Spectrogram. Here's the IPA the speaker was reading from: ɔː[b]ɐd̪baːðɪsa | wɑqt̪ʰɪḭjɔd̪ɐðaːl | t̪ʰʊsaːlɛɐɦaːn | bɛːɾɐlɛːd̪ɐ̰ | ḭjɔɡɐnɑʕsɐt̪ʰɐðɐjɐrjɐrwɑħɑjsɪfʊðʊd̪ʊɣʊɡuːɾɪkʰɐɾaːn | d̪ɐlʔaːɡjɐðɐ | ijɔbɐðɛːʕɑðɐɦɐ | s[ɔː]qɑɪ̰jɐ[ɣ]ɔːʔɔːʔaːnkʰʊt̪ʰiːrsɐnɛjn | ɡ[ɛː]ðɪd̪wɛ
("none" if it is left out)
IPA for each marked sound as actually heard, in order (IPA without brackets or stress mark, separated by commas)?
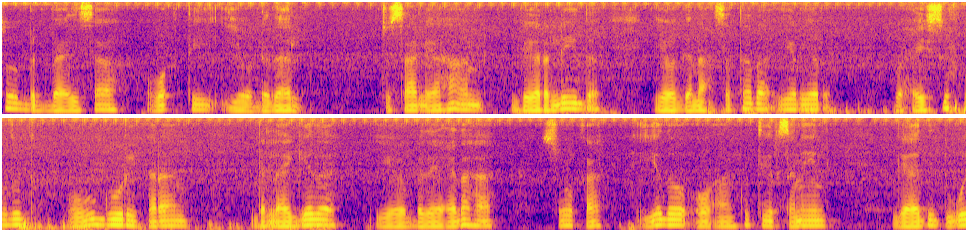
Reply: b, uː, ð, aː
